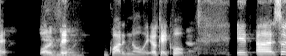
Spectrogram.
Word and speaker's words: Guadagnoli: Guadagnoli.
